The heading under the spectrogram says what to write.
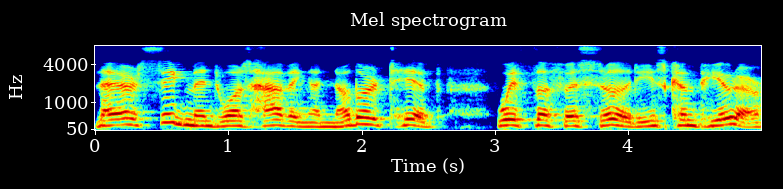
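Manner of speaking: ordinary delivery, nothing marked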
